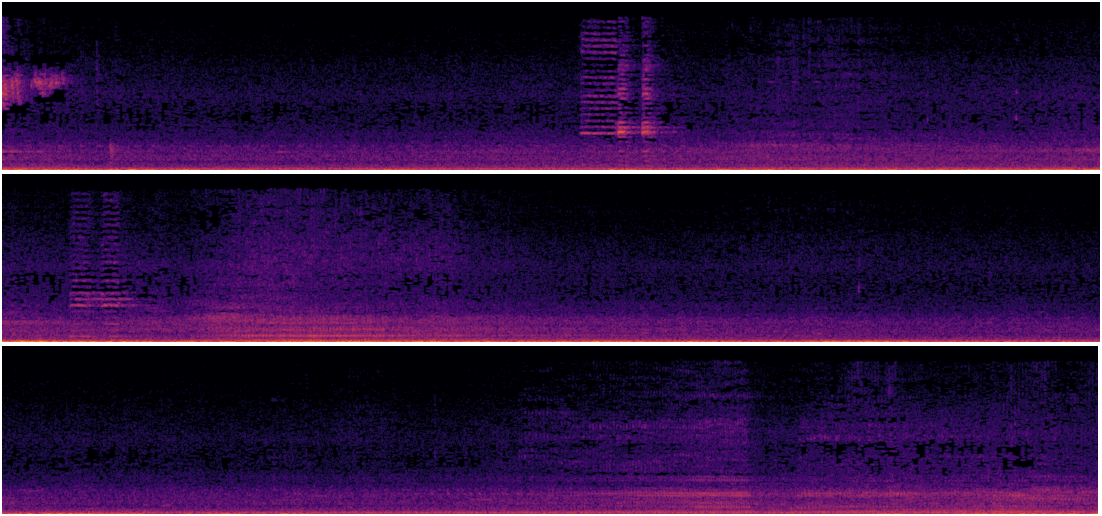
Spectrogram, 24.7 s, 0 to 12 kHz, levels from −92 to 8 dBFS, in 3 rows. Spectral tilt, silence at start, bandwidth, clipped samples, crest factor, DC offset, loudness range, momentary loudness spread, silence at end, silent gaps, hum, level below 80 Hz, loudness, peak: -5 dB/octave; 0 s; 8.8 kHz; under 0.1%; 20 dB; under 0.1%; 9 LU; 11 LU; 0 s; none; none; -34 dBFS; -41 LUFS; -8 dBFS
